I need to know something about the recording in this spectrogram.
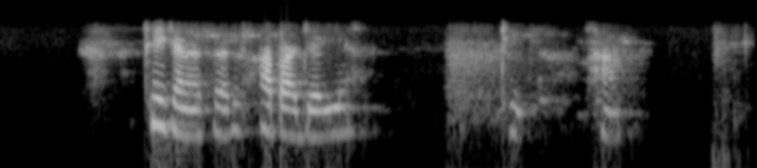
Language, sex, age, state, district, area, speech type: Hindi, female, 18-30, Madhya Pradesh, Betul, rural, conversation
